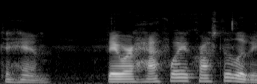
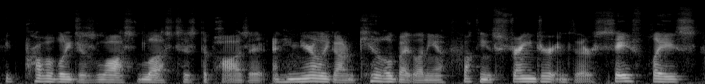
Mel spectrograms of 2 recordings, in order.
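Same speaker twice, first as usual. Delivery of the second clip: plain reading voice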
